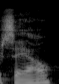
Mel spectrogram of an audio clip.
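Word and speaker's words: Seau: It's Junior Sehow, like that. – Sehow. – No, it's Sehow. Junior Sehow. – Sehow. – Sehow. – No, he's not Japanese. This isn't like a... Sehow.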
